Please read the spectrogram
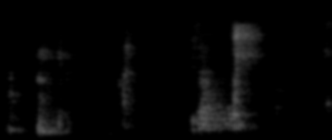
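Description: A few short, faint vocal sounds, each a fraction of a second long, spread across the two seconds.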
